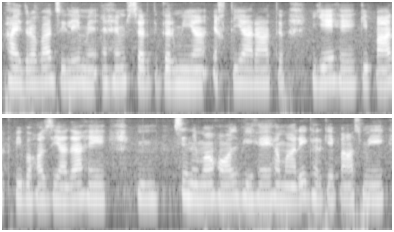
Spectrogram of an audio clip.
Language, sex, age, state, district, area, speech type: Urdu, female, 30-45, Telangana, Hyderabad, urban, spontaneous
